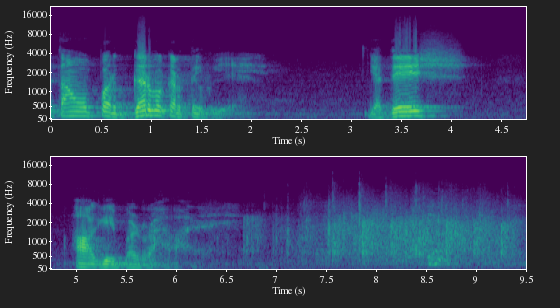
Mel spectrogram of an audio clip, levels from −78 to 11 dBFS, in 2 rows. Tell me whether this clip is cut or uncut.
uncut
